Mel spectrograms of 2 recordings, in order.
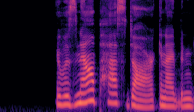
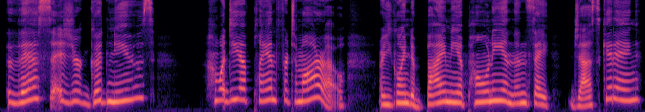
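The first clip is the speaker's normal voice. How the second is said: sarcastic; 7 semitones higher, 4 dB louder than usual. A narrator's reading. Sarcastic reply to bad news.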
